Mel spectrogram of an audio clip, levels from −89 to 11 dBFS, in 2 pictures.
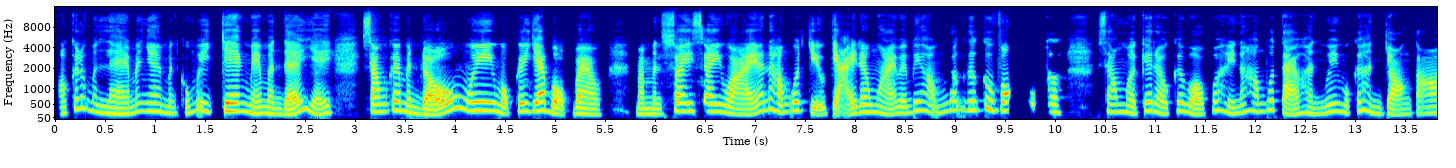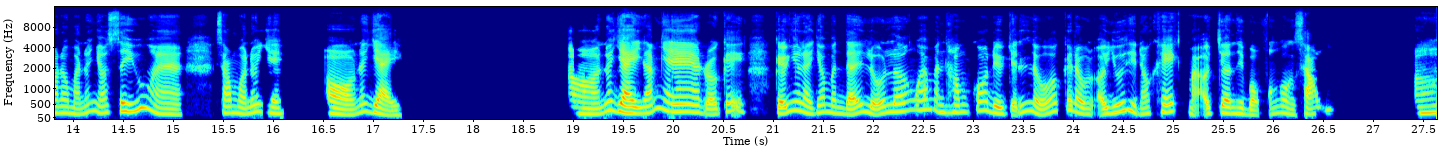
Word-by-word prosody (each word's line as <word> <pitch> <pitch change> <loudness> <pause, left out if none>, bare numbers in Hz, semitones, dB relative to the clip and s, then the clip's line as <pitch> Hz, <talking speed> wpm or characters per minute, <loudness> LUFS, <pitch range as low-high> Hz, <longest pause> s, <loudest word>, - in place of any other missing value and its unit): Ờ, 190 - -3
cái 335 - 0
lúc 360 -1 -4
mình 260 -5 -5
làm 185 -1 -1
á 250 - -6
nha 270 -1 -3
mình 205 -4 -6
cũng 210 +4 -7
y 270 - -2
chang 270 -2 +6
mẹ 200 -3 +1
mình 195 -4 -2
để 170 - +4
vậy, 195 +5 -1 0.3
xong 245 0 +2
cái 290 +3 +3
mình 220 -8 -2
đổ 170 - +6
nguyên 285 -1 +3
một 195 - +3
cái 260 +8 0
giá 280 +1 +7
bột 210 -9 +3
vào 175 -4 +2 0.3
mà 180 - -2
mình 175 -1 -3
xoay, 265 +8 +2
xoay 255 0 +2
hoài 180 -7 +2
á 235 - +1
nó 335 +4 -3
hổng 245 -3 0
có 285 - +3
chịu - - 0
chạy 195 - +3
ra 240 +2 +2
ngoài, 215 -7 -1
bạn 205 0 -2
biết 285 - -1
hông? 265 -3 -5
Nó 295 - -3
cứ 300 0 -1
cứ 350 -4 +3
vón 280 -1 +4 0.2
cục - - -10
thôi, 245 -1 -1 0.4
xong 245 -1 -5
rồi 210 -4 -1
cái 280 +6 -1
đầu 215 -7 -1
cái 275 +8 -3
bột 170 -7 +1
á 290 - -3
thì 205 -5 -3
nó 225 +4 -5
hông 260 0 -6
có 310 - 0
tạo 175 - 0
hình 195 -3 -5
nguyên 250 +4 -3
một 215 - -4
cái 285 +9 -4
hình 210 -9 -5
tròn 175 -1 -2
to 200 +2 -2
đâu 215 0 -3
mà 180 -3 -4
nó 220 - -6
nhỏ 230 -6 -3
xíu 265 +6 +2
à, 180 -5 0 0.3
xong 210 0 -2
rồi 190 -2 -1
nó 220 - -2
dày 200 -2 0 0.4
ờ, 170 -5 +3
nó 240 - -4
dày. 150 -9 +2 1.6
Ờ, 185 -4 0
nó 285 +10 -2
dày 215 -7 +7
lắm 215 - 0
nha 250 -6 +4
rồi 170 -5 -1
cái 265 +4 -4 0.3
kiểu 190 0 +5
như 290 +5 -2
là 250 - 0
do 225 +5 -3
mình 215 -5 -5
để 175 +5 +3
lửa 215 -4 +1
lớn 255 +5 -2
quá 310 +1 -1
mình 300 -8 -5
hông 230 +1 -4
có 290 +4 -3
điều 215 -7 +2
chỉnh 235 +8 -4
lửa 265 - 0
cái - - -2
đầu 205 -5 +2
ở - - -2
dưới 220 +9 +1
thì 280 -5 -1
nó 185 0 -5
khét 240 +5 -1
mà - - -4
ở - - 0
trên 200 +1 +2
thì 190 - -2
bột 155 -4 -2
vẫn 190 - -8
còn 205 -5 -4
sống. 175 +4 0 0.9
Ờ, 205 - -4
220 Hz, 255 wpm, -23 LUFS, 190-265 Hz, 1.6 s, giá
